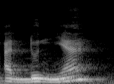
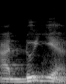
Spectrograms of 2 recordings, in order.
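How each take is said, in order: First: The n sound is clearly pronounced before the y. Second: The n sound is merged into the following y. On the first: The speaker calls it right. "tapi adunya ... tetap dibaca idhar" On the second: The speaker calls it wrong. "bukan aduya"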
